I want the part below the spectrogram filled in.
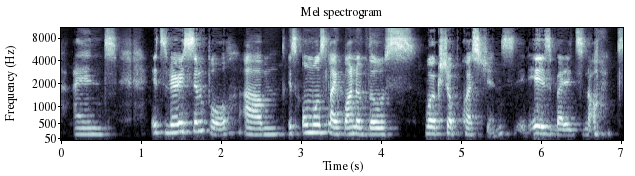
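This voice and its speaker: A woman's somewhat breathy voice at medium pitch, fairly slow in pace. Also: ordinary pitch variation. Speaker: panel moderator. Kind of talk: moderated panel discussion.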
